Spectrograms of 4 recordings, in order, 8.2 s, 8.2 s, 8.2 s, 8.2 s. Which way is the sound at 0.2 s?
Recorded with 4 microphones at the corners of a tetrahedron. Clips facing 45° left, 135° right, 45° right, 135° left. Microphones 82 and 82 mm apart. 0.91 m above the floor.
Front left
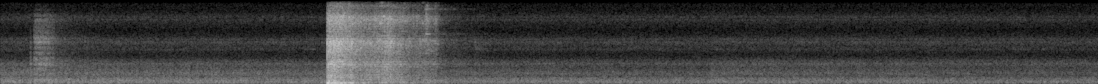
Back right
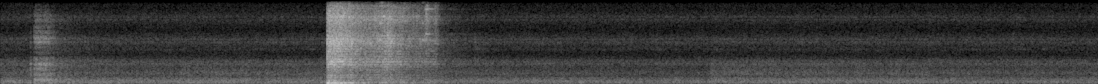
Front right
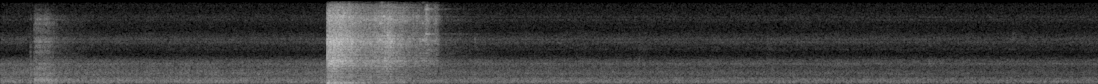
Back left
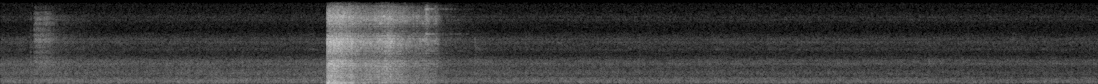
70° right.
